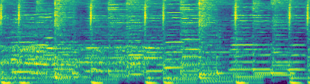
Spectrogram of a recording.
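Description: Instrumental passage of live band music: an electronic arranger keyboard plays a melody over a steady kick-drum beat, with no singing.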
